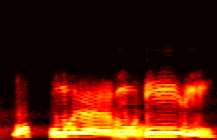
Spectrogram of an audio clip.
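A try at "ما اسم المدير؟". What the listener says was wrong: Masmul mudiri. Itu pertanyaan. Intonasinya bagaimana? Masmul mudiri.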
